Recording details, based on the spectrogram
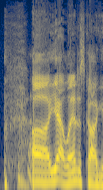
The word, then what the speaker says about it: Landeskog: What do you think about is it pronounced Landeskog? – I believe it's Landeskog.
